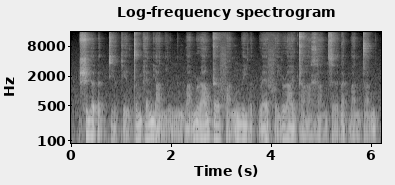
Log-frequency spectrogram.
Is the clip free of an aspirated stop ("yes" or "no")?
yes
